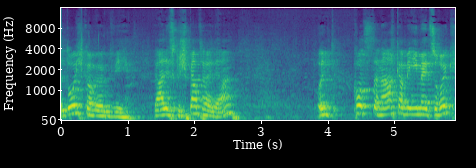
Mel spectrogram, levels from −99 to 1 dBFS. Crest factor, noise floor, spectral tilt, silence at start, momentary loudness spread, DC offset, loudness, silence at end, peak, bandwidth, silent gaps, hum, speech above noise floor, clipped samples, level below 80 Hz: 14 dB; -43 dBFS; -6.5 dB/octave; 0 s; 8 LU; under 0.1%; -14 LUFS; 0 s; 0 dBFS; 15 kHz; none; none; 30 dB; under 0.1%; -36 dBFS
